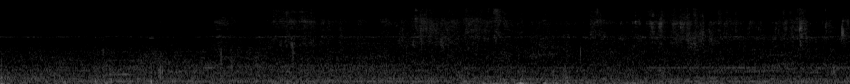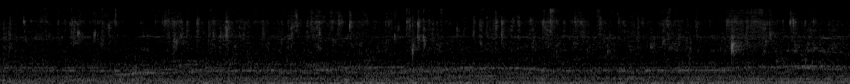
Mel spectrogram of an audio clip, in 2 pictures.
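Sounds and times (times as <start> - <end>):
drips splashing on tiled floor: 2.1 - 17.0
water running from tap: 5.8 - 17.0.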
